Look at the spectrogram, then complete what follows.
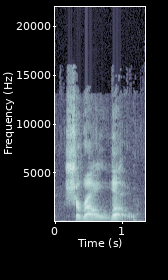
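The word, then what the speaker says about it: Xarel·lo: So, it's XARELLO. Xarello. But in other languages, this is either replaced with a hyphen or removed entirely. But either way, it's pronounced Xarello.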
